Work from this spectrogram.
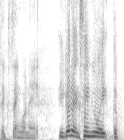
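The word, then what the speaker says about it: exsanguinate: to ex ex sanguinate is that the right term I think I'm saying it wrong okay uh no it's ex sanguinate you got to exu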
